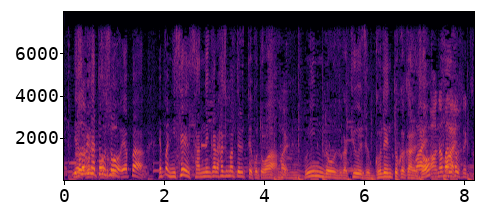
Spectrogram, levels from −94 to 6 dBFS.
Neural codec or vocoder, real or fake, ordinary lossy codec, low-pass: none; real; none; 7.2 kHz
